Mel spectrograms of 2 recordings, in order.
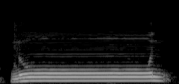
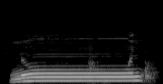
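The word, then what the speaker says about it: نون: Then Noon. Noon. Noon is pronounced by touching the tip of the tongue to the upper gums.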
